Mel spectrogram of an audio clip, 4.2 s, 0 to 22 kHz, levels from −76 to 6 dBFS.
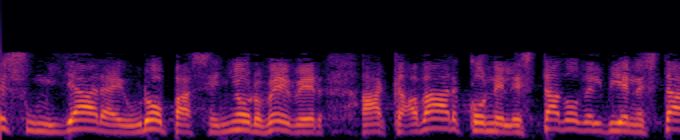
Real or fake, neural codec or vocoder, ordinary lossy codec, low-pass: real; none; none; 5.4 kHz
